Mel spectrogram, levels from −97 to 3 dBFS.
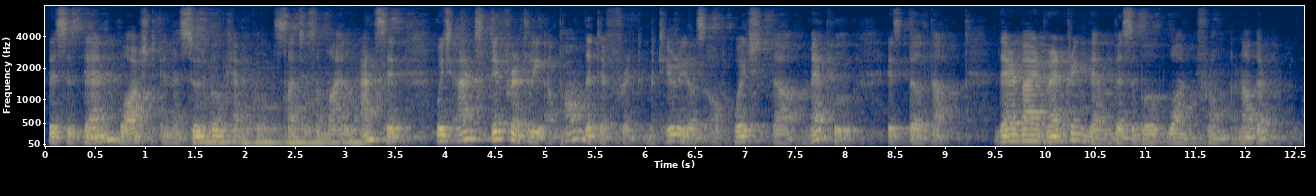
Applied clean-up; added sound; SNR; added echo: none; Bowed string instrument; 5 dB; reverberation time 1.0 s.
